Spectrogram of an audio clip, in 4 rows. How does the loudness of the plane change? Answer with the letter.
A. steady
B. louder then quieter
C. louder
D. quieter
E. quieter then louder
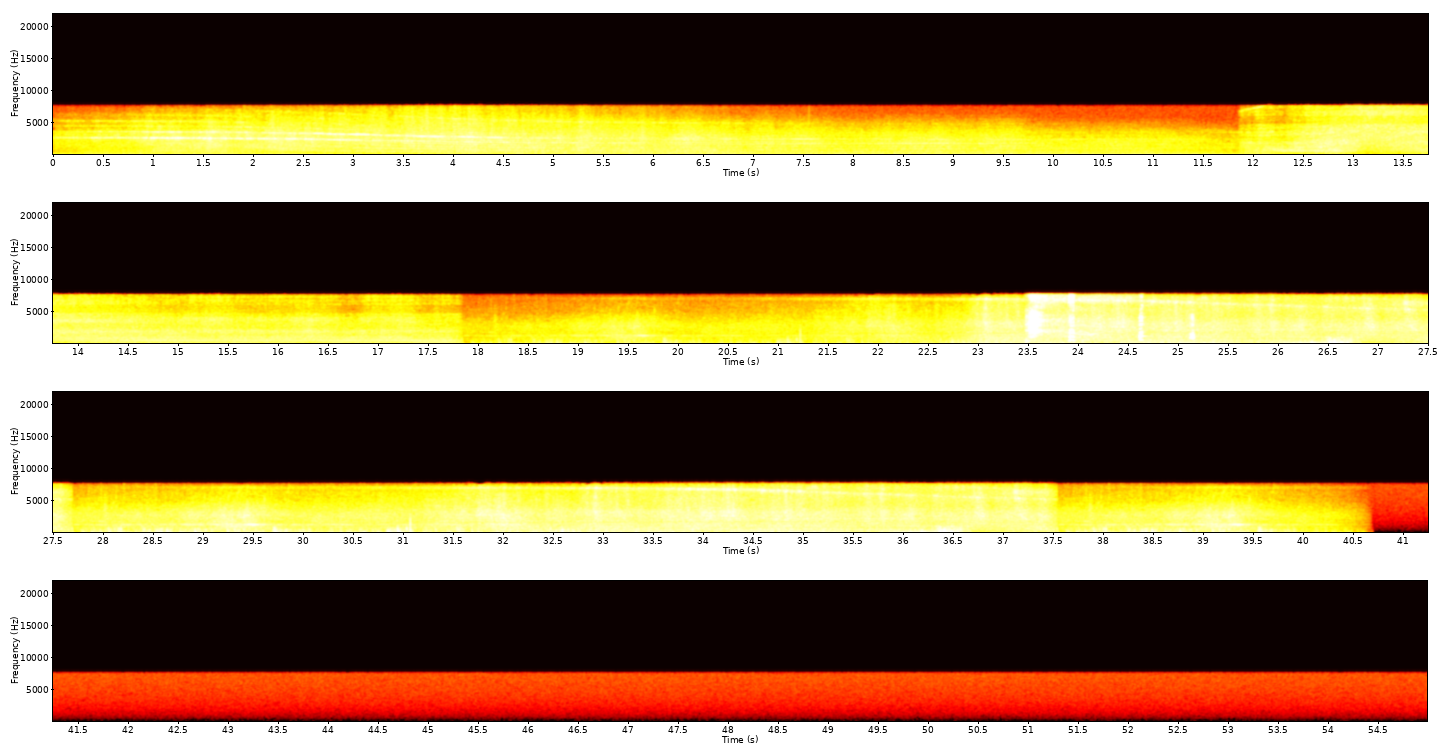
C.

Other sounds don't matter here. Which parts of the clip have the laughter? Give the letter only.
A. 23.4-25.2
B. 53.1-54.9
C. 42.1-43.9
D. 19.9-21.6
A.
